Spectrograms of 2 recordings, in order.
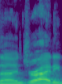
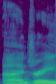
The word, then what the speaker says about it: Andrade: Demetrius Andrade or Andrade I always learned to pronounce that name is on dry d but I think he pronounces his I'm Andre so Demetrius bubu Andrade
